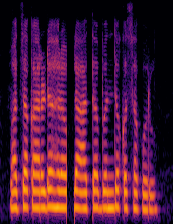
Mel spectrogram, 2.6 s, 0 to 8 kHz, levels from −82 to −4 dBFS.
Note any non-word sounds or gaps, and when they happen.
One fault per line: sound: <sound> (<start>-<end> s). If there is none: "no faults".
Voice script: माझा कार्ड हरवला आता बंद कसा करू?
sound: dropout (1.0-1.1 s)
